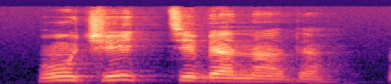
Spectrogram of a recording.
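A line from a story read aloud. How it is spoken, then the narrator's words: Grumbling. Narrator (Russian): ворчал Морли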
